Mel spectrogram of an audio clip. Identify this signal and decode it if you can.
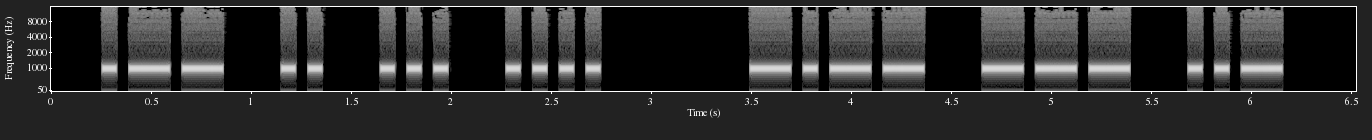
Morse code, heard as a keyed tone, about 18 wpm, spaced as for 15 wpm, 1000 Hz. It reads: WISH YOU
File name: qotdfiles / 15wpm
